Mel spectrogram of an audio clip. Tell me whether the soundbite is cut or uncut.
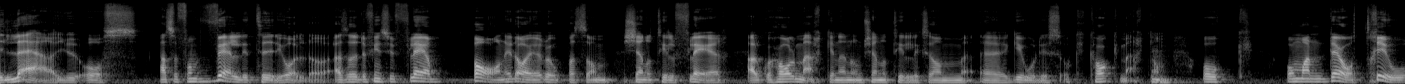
cut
